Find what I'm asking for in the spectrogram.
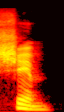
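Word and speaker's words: Schim: I'm trying to remember if I'm saying that right. Oh, um, where is it? I just saw it. Shim. Schwim. It's S S C H I M. So that's Shim.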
